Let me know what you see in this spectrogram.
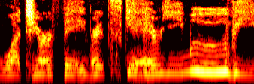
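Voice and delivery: bad creepy voice with movie drawn out. Host asking this week's slasher topic, in a Ghostface impression. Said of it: "That was the worst impression".

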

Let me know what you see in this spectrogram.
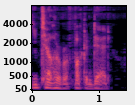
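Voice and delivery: threatening tone. A player character shoves a gun in a man's face, menacing threat. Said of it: "shove my gun in his face".

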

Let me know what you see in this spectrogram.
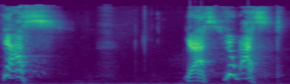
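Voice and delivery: very high, drawn-out, insistent witch voice. Retelling a movie scene, quoting the witch: imitating the witch insisting. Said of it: "the witch is like".

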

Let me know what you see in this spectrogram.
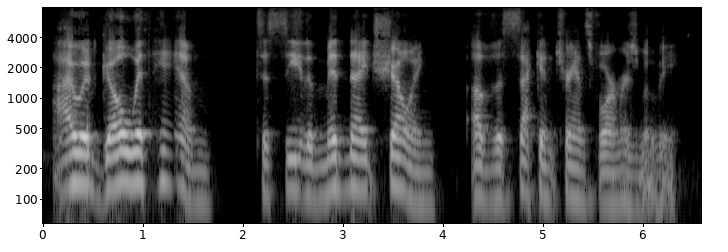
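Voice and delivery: slow, deliberate, carefully spaced-out delivery. Repeating a sentence he just said, as a slower repeat. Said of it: "I'll say that again slower".

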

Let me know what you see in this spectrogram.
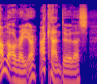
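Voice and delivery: plain

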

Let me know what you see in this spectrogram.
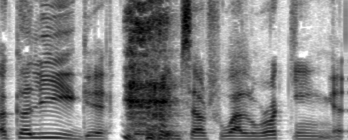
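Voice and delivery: put-on slow delivery in a French accent. Retelling what Marchef says about an injured colleague: Marchef's accent. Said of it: "funny 'cause of the accent".

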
